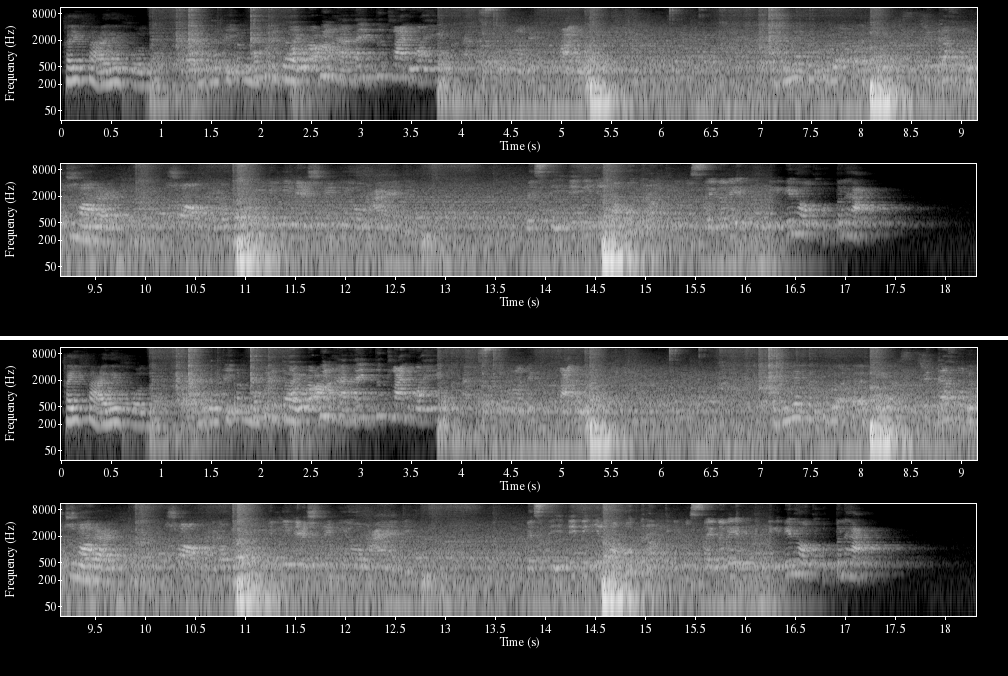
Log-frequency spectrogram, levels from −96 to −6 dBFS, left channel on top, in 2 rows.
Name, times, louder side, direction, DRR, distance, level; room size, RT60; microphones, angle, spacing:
voice 1, 0.0-2.7 7.1-9.7, right 2 dB, 40° right, 0 dB, 0.8 m, -36 dB
sound 1, 0.8-2.5 3.7-5.7 6.1-6.2 6.4-8.6 9.7-11.5 12.3-13.5 13.9-15.2, equal, 20° right, 3.5 m, -33 dB
voice 2, 1.3-5.7 8.5-9.8 10.2-12.8 13.7-17.2, right 1 dB, 70° right, -4 dB, 3.1 m, -38 dB
sound 2, 4.1-16.3, left 1 dB, ahead, 0.7 m, -39 dB
16.5 x 5.9 x 3.3 m, 1.2 s
head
